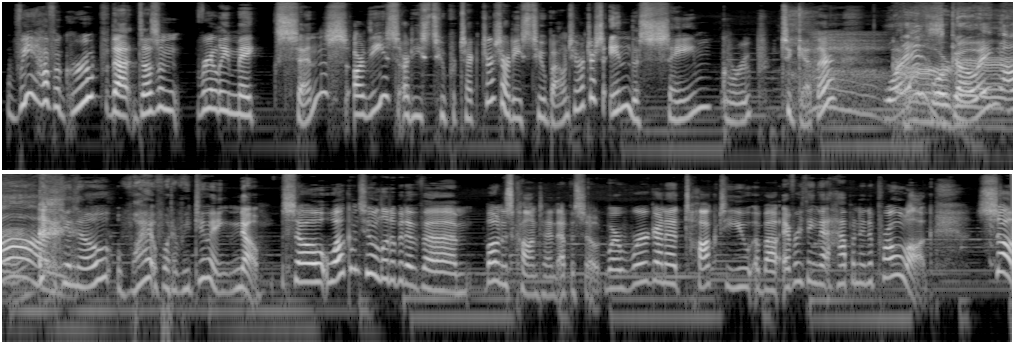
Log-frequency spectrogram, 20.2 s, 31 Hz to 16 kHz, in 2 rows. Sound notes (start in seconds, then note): 7.8 gasps; 7.9 shocked gasps from all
